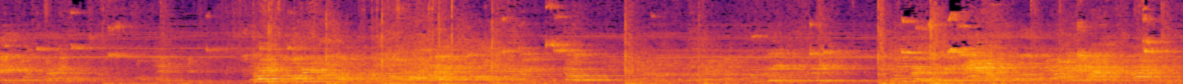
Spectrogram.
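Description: Spectators shout and cheer in a large echoing hall.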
